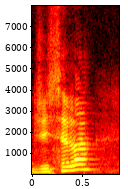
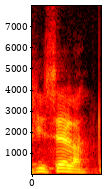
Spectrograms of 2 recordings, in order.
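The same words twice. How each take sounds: First: The first sound is not an h sound. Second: The first sound is an h sound.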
